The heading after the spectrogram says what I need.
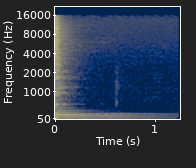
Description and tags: Big bass brush hit on metal
brush, hit, metal, object, plastic, wire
